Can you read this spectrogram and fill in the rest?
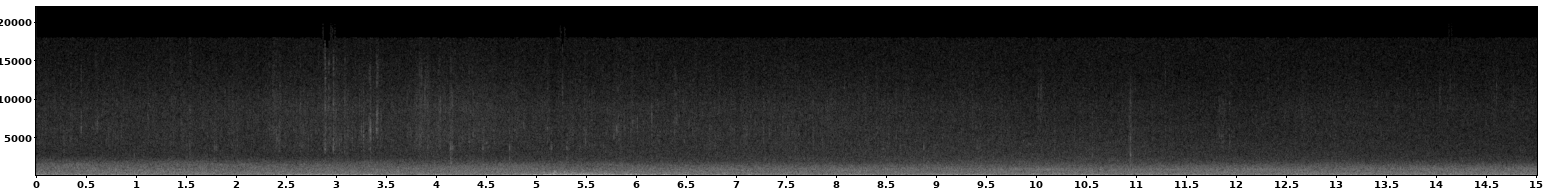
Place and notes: equipment used: Zoom H4, 2 x Octava MK12
2 November 2008, 06:30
